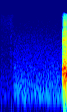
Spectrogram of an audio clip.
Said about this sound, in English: I was just coughing.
